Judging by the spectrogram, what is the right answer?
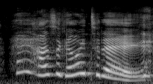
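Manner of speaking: very high, very loud, sing-song voice. Showing the voice used with customers at work, customer service voice. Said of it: "that customer voice".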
